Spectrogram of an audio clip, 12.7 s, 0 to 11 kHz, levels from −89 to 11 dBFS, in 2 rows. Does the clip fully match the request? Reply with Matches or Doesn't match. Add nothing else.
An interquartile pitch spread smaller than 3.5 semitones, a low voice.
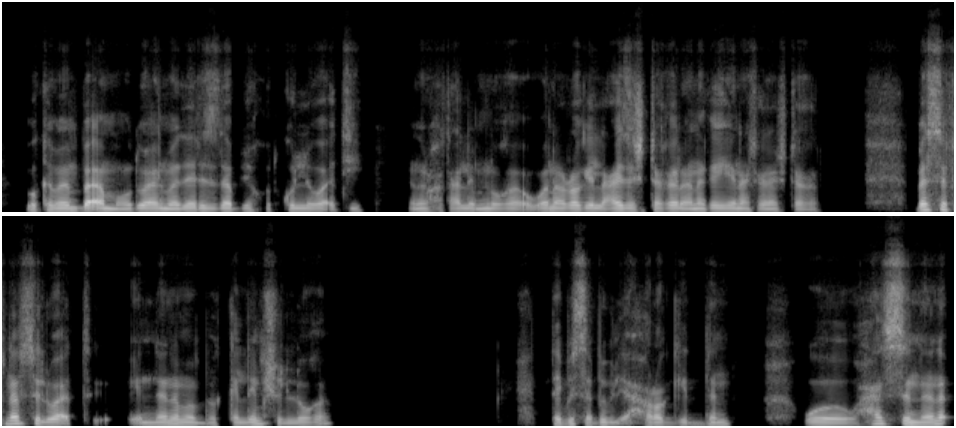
Matches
